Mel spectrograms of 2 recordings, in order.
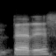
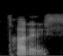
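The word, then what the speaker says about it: Paris: Finland ফারিস প্রথম প্যারিস সবাই বলে প্যারিস আসলে হবে হচ্ছে ফারিস ফারিস ফারিস ফারিয়া না ফারিয়া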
